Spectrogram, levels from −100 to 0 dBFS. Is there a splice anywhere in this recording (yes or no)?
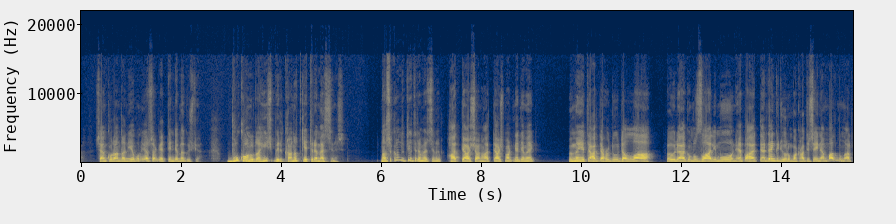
yes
